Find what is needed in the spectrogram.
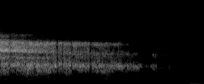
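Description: A woman's long, deep exhale, breathed out deliberately. It fades away about a second and a half in.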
